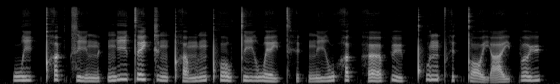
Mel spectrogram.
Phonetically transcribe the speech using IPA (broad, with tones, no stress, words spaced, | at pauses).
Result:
wiː˨˥k̚pʰɐ˧k̚t͡siː˨˩ n̪ɪ˧k̚ŋiː˥t̪e˥jkɪ˧ŋ pʰɐ˨˧mɪ˥ŋpʰo˧wt̪iː˧ we˨˥jt̪ʰɪ˨k̚ n̪iː˨˥whɐ˨k̚hœː˨˥pyː˨˥p̚ kʷʰɐ˥npʰɪ˧k̚ t̪ɔː˨˩jaː˨˧j pɵ˥ɥ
